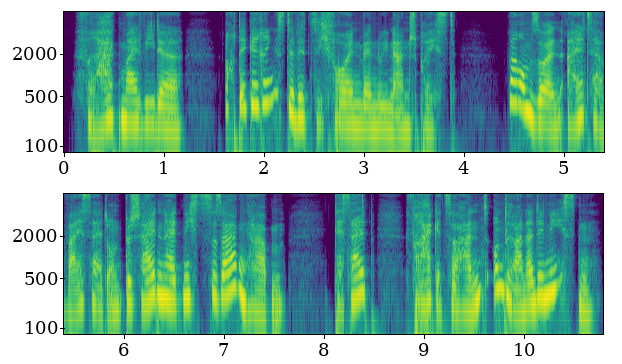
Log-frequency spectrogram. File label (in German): Werbung Niedlich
